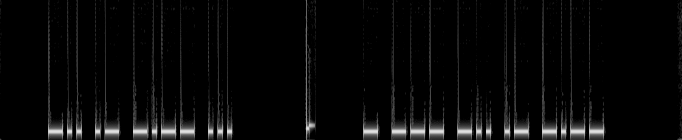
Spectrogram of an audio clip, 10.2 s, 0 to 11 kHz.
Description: Morse code, heard as a keyed tone, about 17 wpm, 700 Hz. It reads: DAYS TODAY
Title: Sets of 5 Words Encore - New Word Drill - 17wpm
